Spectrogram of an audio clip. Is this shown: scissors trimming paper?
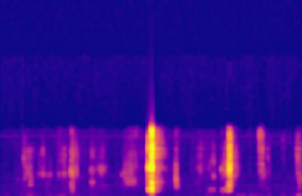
yes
